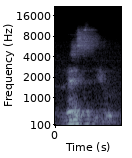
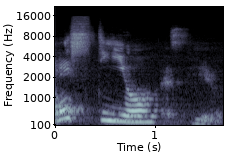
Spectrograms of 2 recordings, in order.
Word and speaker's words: restio: All'inizio è restio. Sì, la pronuncia è restio.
